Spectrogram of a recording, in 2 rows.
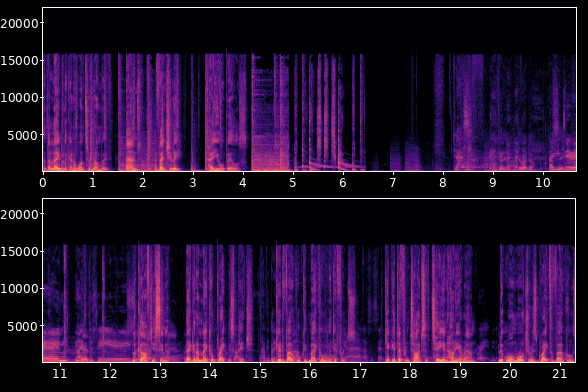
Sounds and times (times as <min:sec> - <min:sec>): Speech: 0:00.0 - 0:04.1, 0:08.2 - 0:21.3
Music: 0:00.0 - 0:07.6, 0:08.3 - 0:13.4.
